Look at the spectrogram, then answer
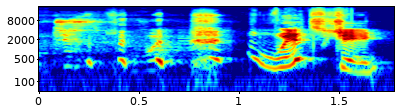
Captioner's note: laughing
